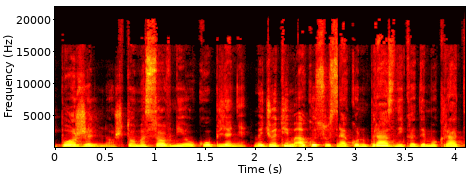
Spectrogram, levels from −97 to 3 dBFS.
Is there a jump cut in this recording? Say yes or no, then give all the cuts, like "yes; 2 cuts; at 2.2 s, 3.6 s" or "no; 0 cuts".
yes; 2 cuts; at 2.0 s, 2.8 s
